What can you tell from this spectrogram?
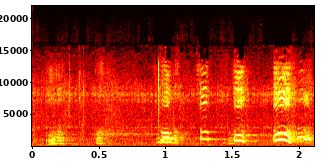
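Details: Puppies from a litter of six females give a run of short, high whimpers and squeaks, some bending up and down in pitch, coming in quick separate bursts with quiet gaps between.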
